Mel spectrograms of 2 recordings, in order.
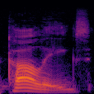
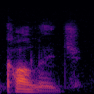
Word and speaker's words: colleague: Esta palabra se mal pronuncia muchísimo aquí en España. Muchísimo. Mucha gente profesional dice college. College es universidad. Colleague. 1 colleague, 2 colleagues. Casi piensa en cólico de riñón. Cólico, colleagues.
